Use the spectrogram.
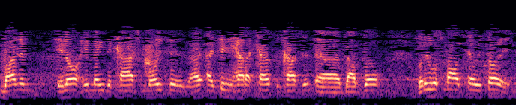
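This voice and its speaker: A young man from Cuba with a Cuban Spanish accent and Spanish as his first language, a baseball pitcher answering radio interview questions in halting speech with many restarts. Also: flat delivery. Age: young adult. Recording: tinny phone-like radio broadcast with noise.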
